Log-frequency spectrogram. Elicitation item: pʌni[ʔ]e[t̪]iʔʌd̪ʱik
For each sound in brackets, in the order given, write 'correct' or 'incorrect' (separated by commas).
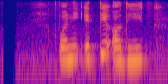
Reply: correct, correct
